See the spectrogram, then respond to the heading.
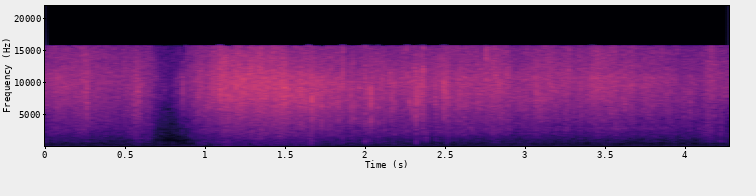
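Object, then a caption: Loose pile of thin wood shavings. Fingertips and palms press into and rub through a loose pile of thin, light wood shavings resting on a black surface. A bright, crackling rustle fills the clip, dipping briefly near the start, then swelling into a steady, dense crinkle with scattered sharper crackles. A faint, steady low hum runs underneath throughout.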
